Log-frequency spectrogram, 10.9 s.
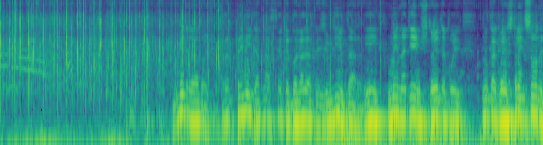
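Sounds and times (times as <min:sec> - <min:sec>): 
audience applause: 0:00.0 - 0:07.7
speech: 0:03.4 - 0:10.8.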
